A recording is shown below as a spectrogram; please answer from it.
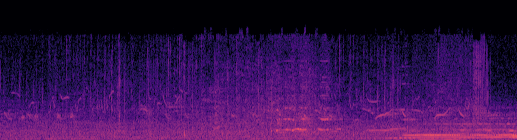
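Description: Quiet outdoor ambience with a few faint, short bird chirps. Background music with sustained, held tones comes in about five seconds in.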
